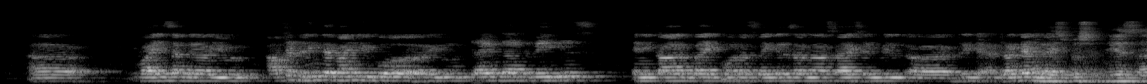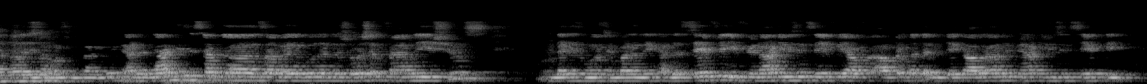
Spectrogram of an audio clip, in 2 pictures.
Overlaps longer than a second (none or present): none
